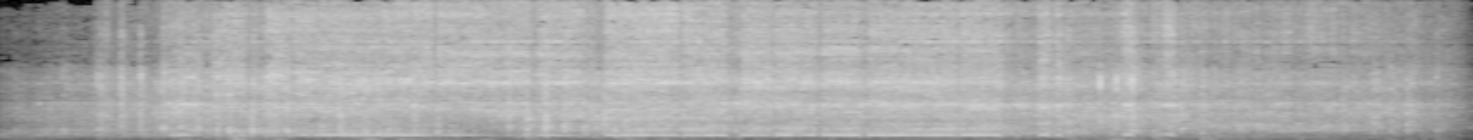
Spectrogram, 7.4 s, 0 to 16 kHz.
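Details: Hornby J36 model locomotive, bought new earlier in the year and unused for months, after running a while: a thin, steady high squeal over the whirring mechanism for several seconds, the same in reverse. Motor screeching, likely lack of lubrication.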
